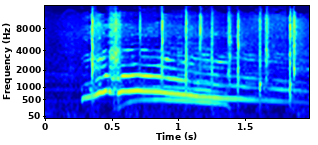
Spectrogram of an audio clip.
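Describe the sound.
Scattered applause from a small number of hands, sharp uneven claps over about two seconds, while a voice holds a long, bright whooping cheer that rises then slowly sinks.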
